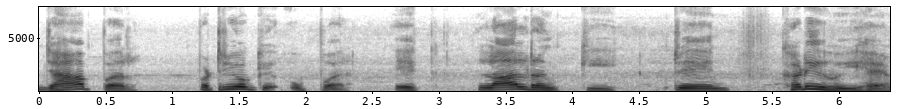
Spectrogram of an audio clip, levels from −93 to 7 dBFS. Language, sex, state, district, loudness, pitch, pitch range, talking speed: Hindi, male, Himachal Pradesh, Shimla, -15 LUFS, 165 Hz, 135-185 Hz, 120 wpm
